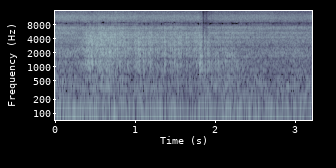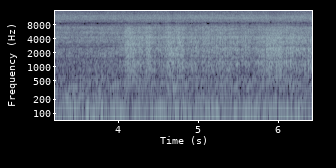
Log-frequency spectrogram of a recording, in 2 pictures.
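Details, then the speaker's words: Monitor steam injector tested at 35 psi steam pressure, lifting water three or four feet with an overflow extension: steady hiss and sizzle with no firm pickup, struggling to prime at low pressure before eventually picking up. "it was having trouble lifting up water this high at 35 psi it is lifting about three or four feet here so with that tube it helps create a good suction at lower pressure almost picked up there we go i did eventually pick up"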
